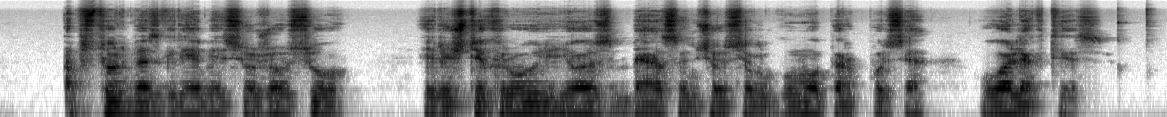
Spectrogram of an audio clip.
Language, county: Lithuanian, Marijampolė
